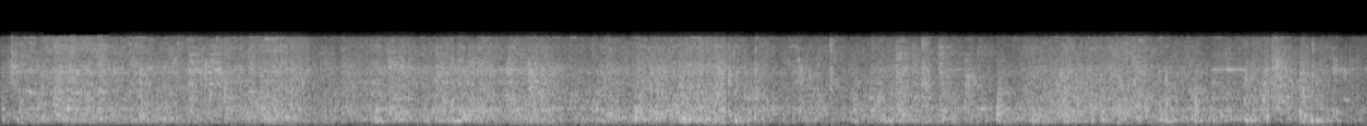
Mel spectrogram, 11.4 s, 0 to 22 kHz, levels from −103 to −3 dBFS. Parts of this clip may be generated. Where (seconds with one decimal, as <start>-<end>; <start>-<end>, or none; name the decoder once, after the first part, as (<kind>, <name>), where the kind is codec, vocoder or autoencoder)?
2.4-3.2 (codec, DAC); 10.4-11.4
